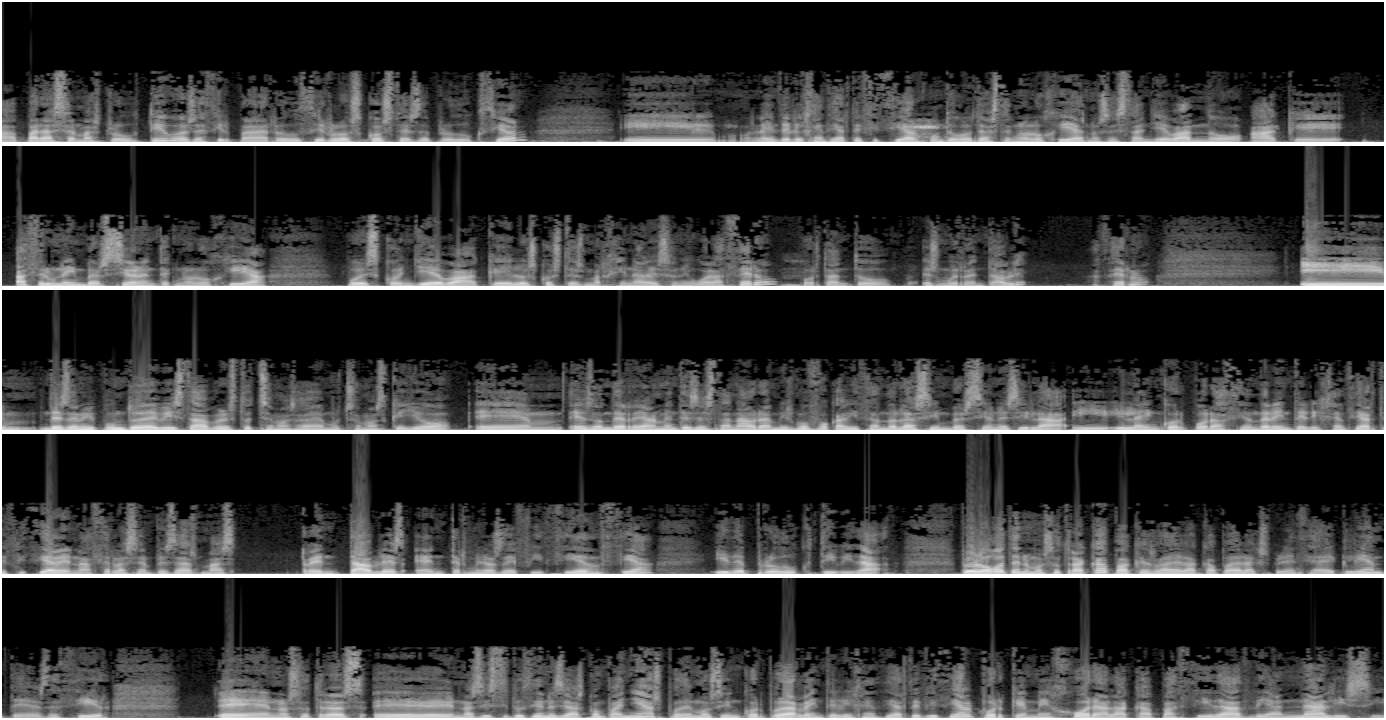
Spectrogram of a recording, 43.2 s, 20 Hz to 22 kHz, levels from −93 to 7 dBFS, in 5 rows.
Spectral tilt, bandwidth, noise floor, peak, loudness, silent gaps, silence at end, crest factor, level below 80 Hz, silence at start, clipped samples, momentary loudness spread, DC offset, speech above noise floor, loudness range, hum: -5.5 dB/octave; 11.5 kHz; -43 dBFS; 0 dBFS; -16 LUFS; none; 0 s; 16 dB; -36 dBFS; 0 s; 0.1%; 9 LU; under 0.1%; 28 dB; 5 LU; none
